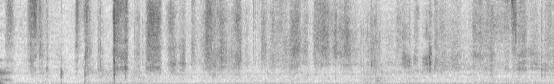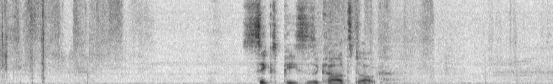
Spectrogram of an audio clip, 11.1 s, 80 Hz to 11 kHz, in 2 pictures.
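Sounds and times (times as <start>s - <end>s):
cardstock sheets rustling: 0.3s - 7.0s.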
